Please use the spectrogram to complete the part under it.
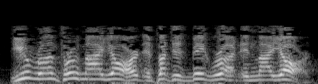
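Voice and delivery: loud, slow, angry accusing; angry accusation. Retold or imitated. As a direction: bark it at him like an angry neighbour. Angry man accuses preacher.

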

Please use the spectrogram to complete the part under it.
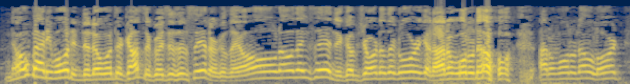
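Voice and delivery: preacher booming at the church; preaching at full force. Acted. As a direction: belt it to the congregation then mock the sinner. Preaching peak, mock sinner.

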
